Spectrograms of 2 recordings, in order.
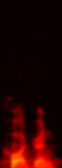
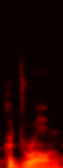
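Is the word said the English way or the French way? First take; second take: English; French. First: The word is said with an English pronunciation. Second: The word is said with a French pronunciation. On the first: This is what the owner calls it. The speaker calls it wrong. "Frank will call this a quadron" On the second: This is how it is said in its home language. The speaker calls it right. "That's how the French pronounce this"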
